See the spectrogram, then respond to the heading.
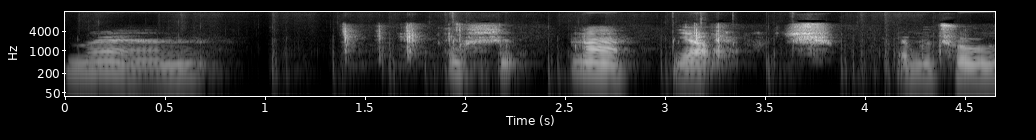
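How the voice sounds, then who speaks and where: A woman at a medium pitch, very slow and monotone, with flat intonation. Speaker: gaming youtuber. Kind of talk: gameplay commentary. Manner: hesitant, many fillers.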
